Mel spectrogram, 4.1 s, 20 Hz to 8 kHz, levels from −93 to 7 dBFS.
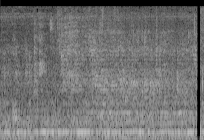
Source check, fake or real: real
